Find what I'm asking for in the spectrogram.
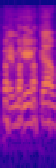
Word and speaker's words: NGK: Mereknya ngek. NGK monyong, bukan ngek. Itu NGK, dibacanya biasa aja NGK bukan ngek.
